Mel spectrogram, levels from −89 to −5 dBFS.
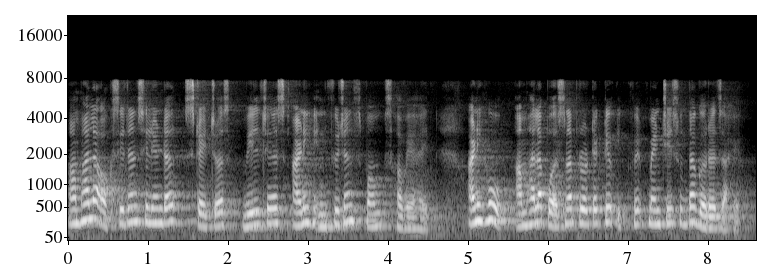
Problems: constant background noise, echo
